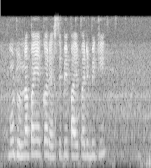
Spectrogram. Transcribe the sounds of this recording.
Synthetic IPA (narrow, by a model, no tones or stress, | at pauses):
mũɖʱunapaĩekɔɾesipipajpaɾibiki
